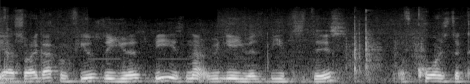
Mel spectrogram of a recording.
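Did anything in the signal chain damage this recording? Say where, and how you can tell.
Yes. Between 0.88 and 2.17 s one channel runs a couple of samples late at the driver or buffer stage, about 0.05 ms, and a mono sum then creates channel delay (comb filtering). The first cancellation falls around 10 kHz, dulling the top end.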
